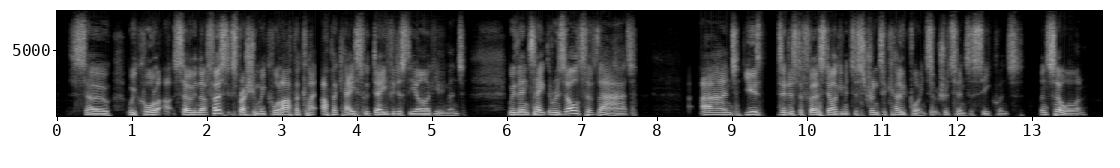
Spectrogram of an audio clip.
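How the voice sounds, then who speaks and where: Pitched fairly high, the man's voice shows ordinary pitch variation. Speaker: webinar presenter on XSLT. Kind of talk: technical webinar presentation. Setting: online webinar. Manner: fast; hesitant with fillers and self-corrections.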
